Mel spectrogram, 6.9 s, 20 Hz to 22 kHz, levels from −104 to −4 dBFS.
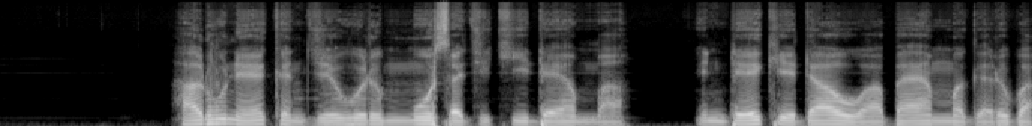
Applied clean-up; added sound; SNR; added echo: neural mask model DeepFilterNet 3.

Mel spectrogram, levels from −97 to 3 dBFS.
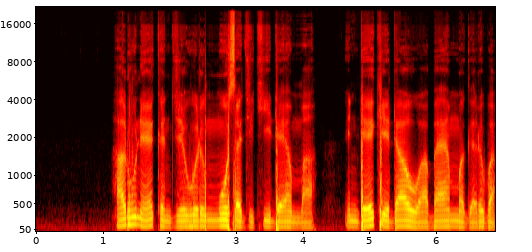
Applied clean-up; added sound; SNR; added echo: none; none; none; none.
